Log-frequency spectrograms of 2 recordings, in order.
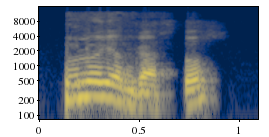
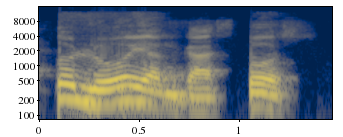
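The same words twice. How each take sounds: First: "Tuloy ang gastos?" asked, rising a little at the end; asked as a question. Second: Said in the usual way. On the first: Shown as a demonstration. Speaker to retiree: the expenses go on, asked. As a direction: put it to her as a question.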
